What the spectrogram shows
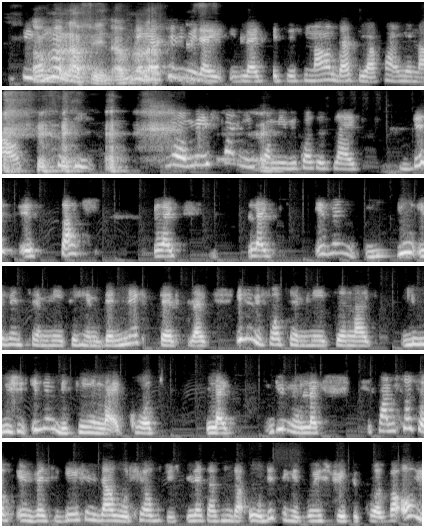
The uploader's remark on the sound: Still recording remotely due to COVID.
